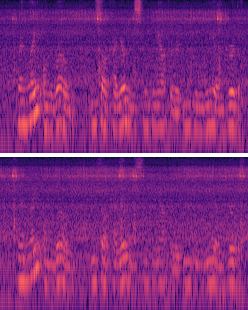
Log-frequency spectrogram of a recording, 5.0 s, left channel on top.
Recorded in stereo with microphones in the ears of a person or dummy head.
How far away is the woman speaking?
About 1.9 m.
